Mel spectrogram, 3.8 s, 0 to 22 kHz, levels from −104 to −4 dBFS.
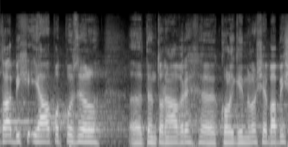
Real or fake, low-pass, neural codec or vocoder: fake; 14.4 kHz; vocoder, 44.1 kHz, 128 mel bands every 256 samples, BigVGAN v2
